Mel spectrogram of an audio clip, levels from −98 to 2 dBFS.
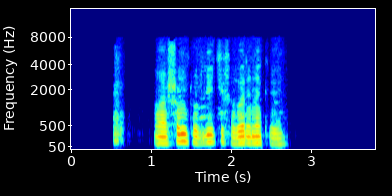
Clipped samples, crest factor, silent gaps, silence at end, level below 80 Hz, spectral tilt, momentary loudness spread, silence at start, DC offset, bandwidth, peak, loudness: under 0.1%; 18 dB; 0.78-0.82 s, 0.91-0.95 s; 1.15 s; -76 dBFS; -7.5 dB/octave; 20 LU; 0.55 s; under 0.1%; 8 kHz; -16 dBFS; -33 LUFS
